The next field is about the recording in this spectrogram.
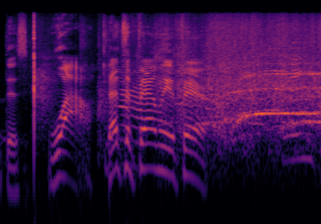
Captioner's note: cheers and applause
